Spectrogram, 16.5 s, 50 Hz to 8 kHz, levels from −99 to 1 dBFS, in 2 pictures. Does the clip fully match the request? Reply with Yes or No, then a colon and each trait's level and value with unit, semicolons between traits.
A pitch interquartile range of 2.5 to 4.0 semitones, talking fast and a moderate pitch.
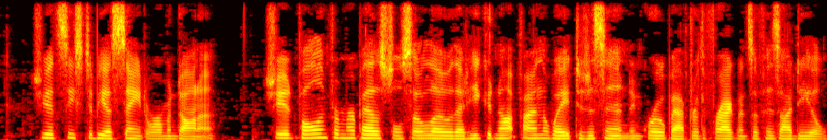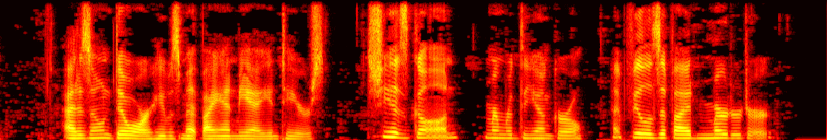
Yes: average, 3.1 semitones; fast, 225 wpm; medium, 180 Hz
